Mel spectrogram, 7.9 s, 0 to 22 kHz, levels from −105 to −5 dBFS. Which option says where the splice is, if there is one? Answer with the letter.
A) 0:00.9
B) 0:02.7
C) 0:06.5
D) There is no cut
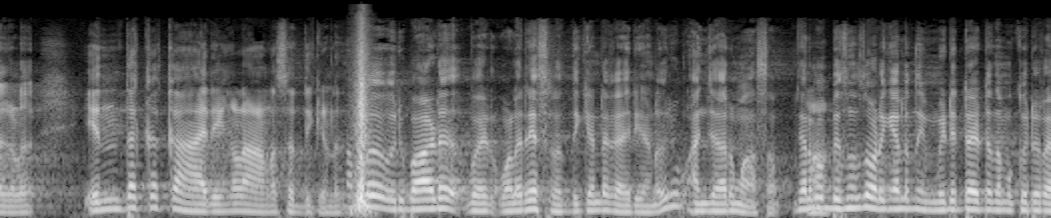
B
